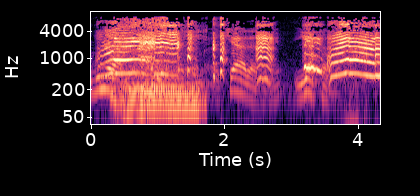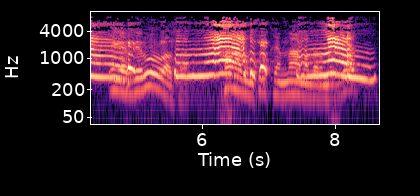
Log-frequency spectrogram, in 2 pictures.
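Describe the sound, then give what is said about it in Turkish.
A baby cries in long, wavering wails that rise and fall in pitch, broken by short gaps and lasting nearly the whole time. “Sonra olorun bebeği ağlap başlayar.”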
